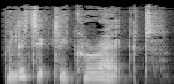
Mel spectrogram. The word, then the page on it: politically correct: British English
